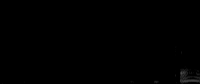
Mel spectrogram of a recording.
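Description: Near silence: quiet room tone with a couple of faint computer mouse clicks.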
